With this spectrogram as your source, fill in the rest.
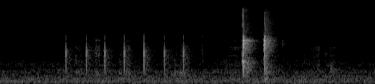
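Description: A watch strap clicks as it is fastened.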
